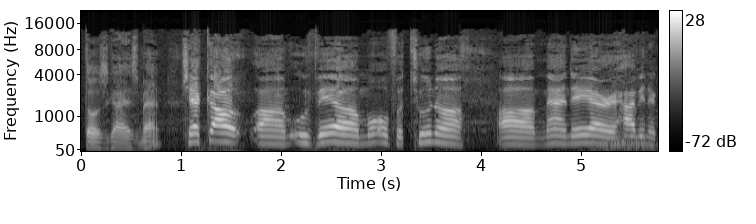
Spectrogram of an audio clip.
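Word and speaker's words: ʻUvea mo Futuna: Uvea Mo'ofatuna is a proper way to say it. I'm no longer saying Wallace and Fortuna. I'm saying Uvea Mo'ofatuna.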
